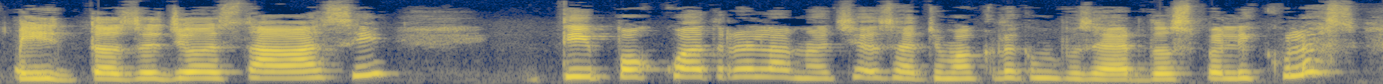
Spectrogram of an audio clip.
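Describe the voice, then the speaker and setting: A woman with a high, bright-pitched voice tells a chilling personal story in casual podcast chat. She talks in an animated way, restarting sentences and acting out her own reactions. The sound is dry and close to the mic. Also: quick pace, dry recording.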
